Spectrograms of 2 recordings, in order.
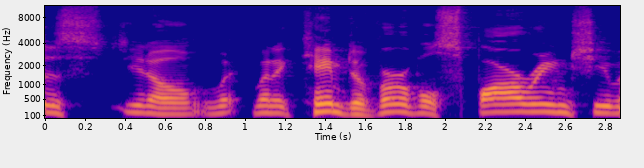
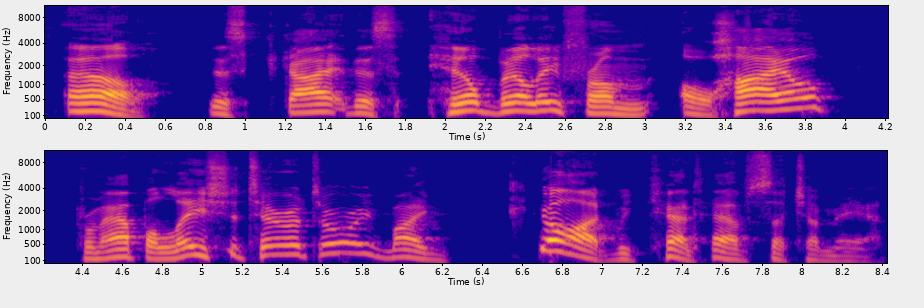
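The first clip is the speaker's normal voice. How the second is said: mock snobbery; 4 semitones higher, 4 dB louder than usual. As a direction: act the scandalized East Coast snob. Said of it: "it's that East Coast elite snobbery".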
